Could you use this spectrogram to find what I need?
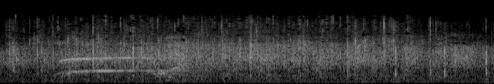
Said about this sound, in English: That's absolutely worthy of some applause.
